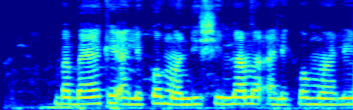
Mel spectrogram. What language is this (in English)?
Swahili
